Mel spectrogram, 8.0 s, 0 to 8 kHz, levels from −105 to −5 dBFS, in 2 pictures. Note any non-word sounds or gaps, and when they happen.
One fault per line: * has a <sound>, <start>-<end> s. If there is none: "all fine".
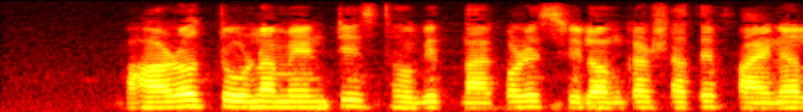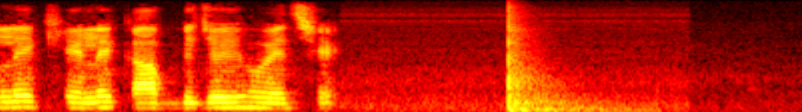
* has a thud, 6.5-7.3 s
